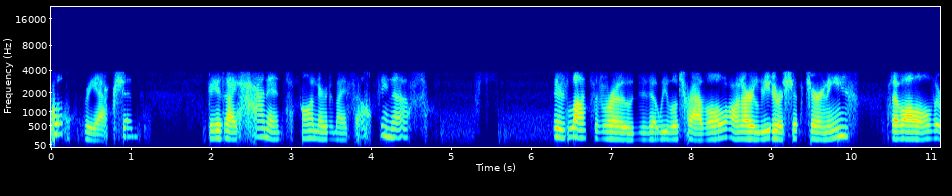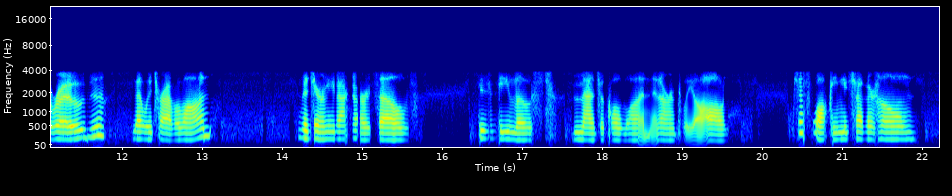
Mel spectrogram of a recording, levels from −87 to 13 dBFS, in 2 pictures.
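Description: From start to finish the speech carries LPC-10 vocoder damage, heavy throughout. The sound points to a 2.4 kbit/s stream. Each frame is resynthesised as pure buzz or pure hiss through a short all-pole filter, giving a mechanical, robotic tone with nothing above about 3.8 kHz.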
